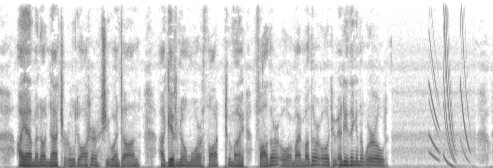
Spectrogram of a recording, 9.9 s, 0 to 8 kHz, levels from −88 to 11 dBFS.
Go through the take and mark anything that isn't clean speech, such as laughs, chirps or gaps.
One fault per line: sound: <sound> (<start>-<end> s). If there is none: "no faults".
sound: chirp (8.6-9.4 s)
